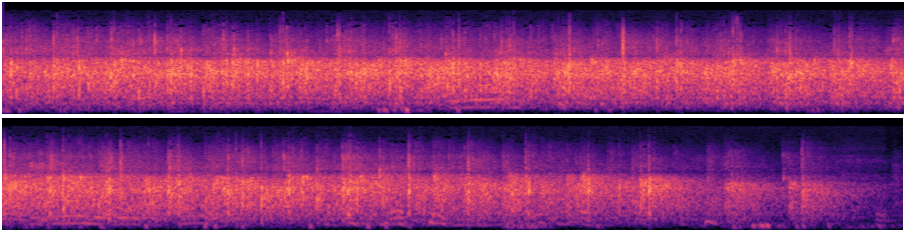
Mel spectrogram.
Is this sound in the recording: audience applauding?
yes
